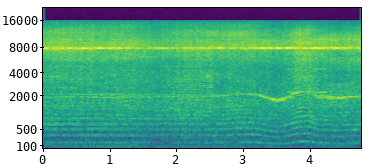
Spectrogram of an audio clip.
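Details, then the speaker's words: Walkera QR X350 Pro quadcopter on its first flight, hovering in manual mode with small stick corrections: an even, steady whirring that dips slightly in pitch as the throttle trims, smooth with no wobble or buzz; healthy, stable hover. "and just like that we're flying 100% manual right now and it's just hanging there"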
